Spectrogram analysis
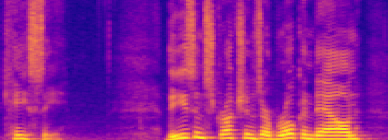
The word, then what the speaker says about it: CACI: California approved civil instructions abbreviated CACI and pronounced Casey these instructions are broken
